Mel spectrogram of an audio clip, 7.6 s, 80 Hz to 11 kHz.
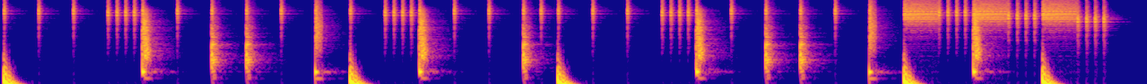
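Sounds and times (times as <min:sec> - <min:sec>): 
MIDI drum kit: 0:00.0 - 0:07.4.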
